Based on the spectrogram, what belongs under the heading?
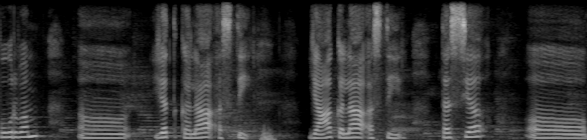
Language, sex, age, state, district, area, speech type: Sanskrit, female, 30-45, Karnataka, Shimoga, rural, spontaneous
